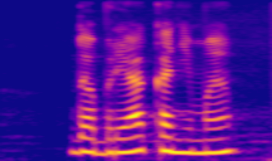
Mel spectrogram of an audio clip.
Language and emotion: Russian, neutral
